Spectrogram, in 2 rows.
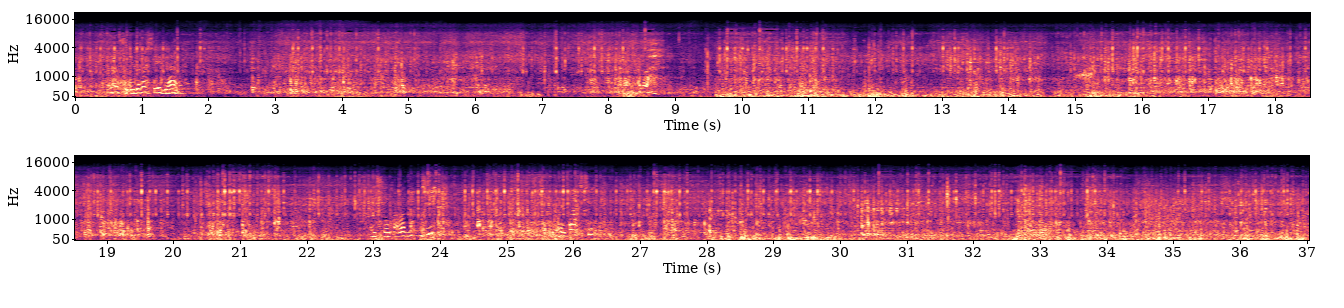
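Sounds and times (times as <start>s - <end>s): bike rattling over bumps: 0.0s - 37.0s
bike tyres rolling over dirt: 0.0s - 37.0s
wind buffeting microphone: 0.0s - 37.0s.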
